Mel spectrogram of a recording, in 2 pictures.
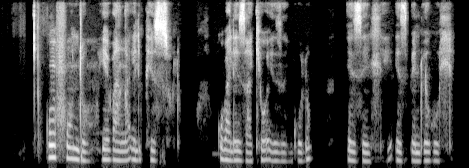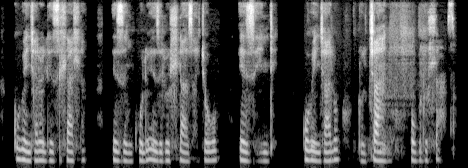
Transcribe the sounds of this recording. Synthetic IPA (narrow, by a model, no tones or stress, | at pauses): uɱfundʱɔjɛβaŋaelipʰezu̥ːlu | ɣuβalɛzakʰiwɔeziŋkʼulu | ezind͡ɮʼɛeziβɛndʱwɛɣuːɬɛ | ɣuβɛnd͡ʒʱalɔleziɬaɬa | eziŋkʼulueziluɬazat͡ʃʼɔβɔ | eziːndʱɛ | ɣuβɛnd͡ʒʱalɔ | lɔt͡ʃʼanaoβuluɬaːz̥a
